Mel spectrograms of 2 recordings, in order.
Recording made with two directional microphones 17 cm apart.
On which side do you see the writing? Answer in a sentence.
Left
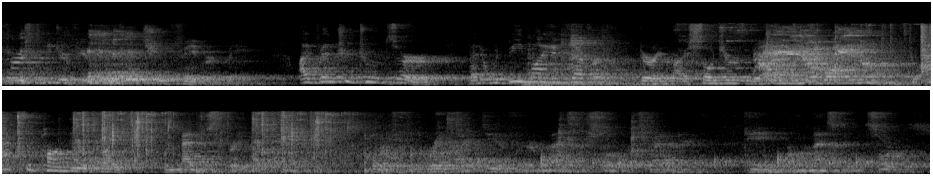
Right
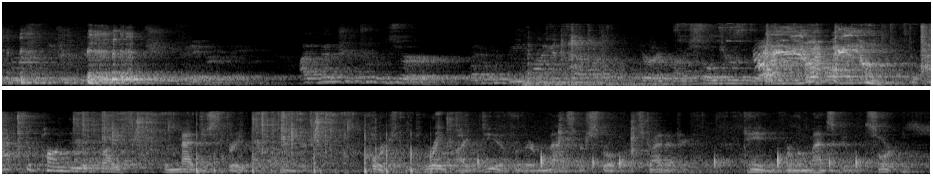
You can hear the writing on the right.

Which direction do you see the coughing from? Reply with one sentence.
You can hear the coughing on the right.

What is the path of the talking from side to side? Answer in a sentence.
In this clip you hear the talking move from left to right.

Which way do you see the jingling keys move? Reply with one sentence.
You can hear the jingling keys move from right to left and back again.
